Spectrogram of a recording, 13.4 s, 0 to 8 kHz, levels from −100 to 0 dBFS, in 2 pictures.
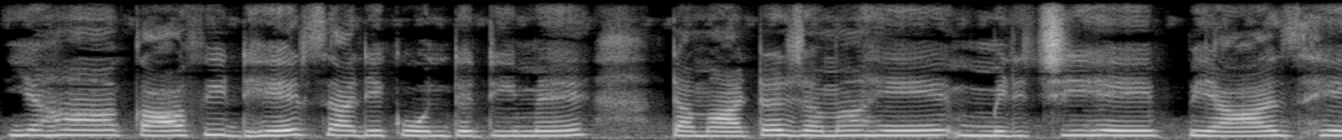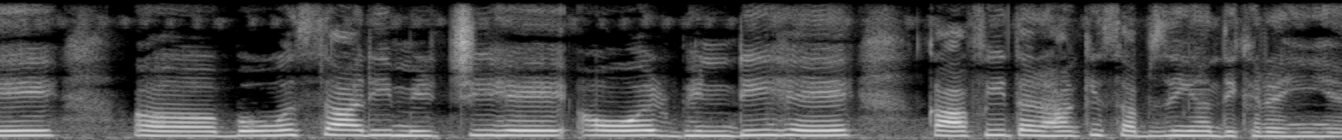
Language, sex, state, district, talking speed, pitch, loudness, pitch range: Kumaoni, female, Uttarakhand, Uttarkashi, 125 wpm, 275 Hz, -22 LUFS, 260-285 Hz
